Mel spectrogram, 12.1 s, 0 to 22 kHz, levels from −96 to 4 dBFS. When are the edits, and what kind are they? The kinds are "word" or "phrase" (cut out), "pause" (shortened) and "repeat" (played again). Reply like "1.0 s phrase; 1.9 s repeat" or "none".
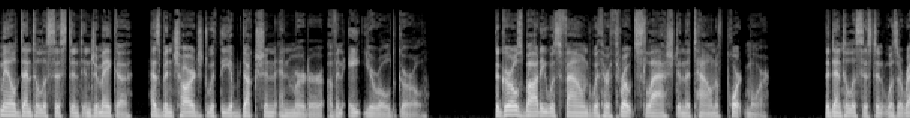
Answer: none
